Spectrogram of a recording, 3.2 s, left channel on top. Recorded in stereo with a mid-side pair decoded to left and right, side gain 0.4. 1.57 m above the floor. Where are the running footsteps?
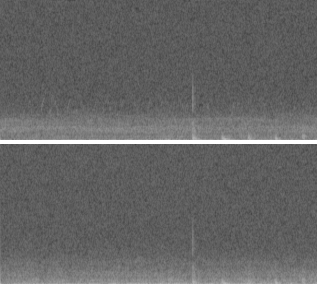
25° left; by 3.2 s 5° left.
